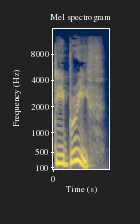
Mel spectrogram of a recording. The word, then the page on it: debrief: British English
